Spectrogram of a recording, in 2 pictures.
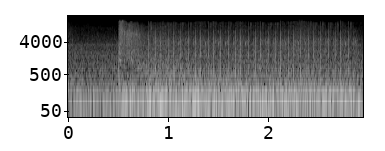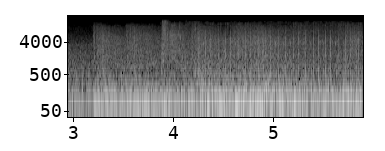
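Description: Turrets in Mass Effect fire rapid, dense bursts of gunfire that continue almost without pause, loud and close, with short breaks between volleys.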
